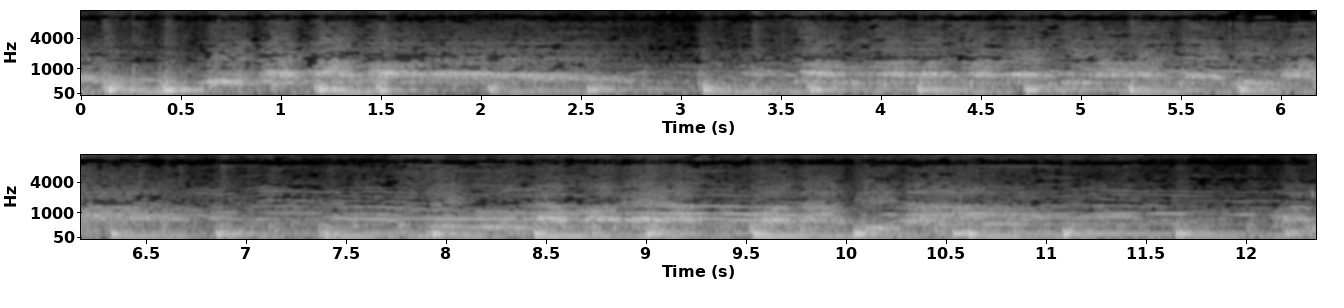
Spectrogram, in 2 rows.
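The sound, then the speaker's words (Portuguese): A crowd of about 250 fans on a boat shouts, cheers and jumps continuously, voices blending into a loud, rhythmic roar with repeated chant-like surges and no quiet gaps. “Quando a gente viu aquelas 250 pessoas no barco, incentivando, gritando, pulando, cara, foi incrível.”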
